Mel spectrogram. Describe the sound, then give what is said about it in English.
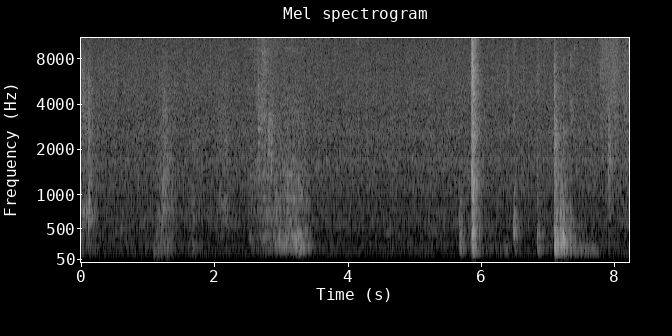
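Quiet, steady rain hisses at night, broken by a few sharper drips or taps near the end. No thunder or voices. “And there's nothing thundery about this rain. It's just rain.”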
